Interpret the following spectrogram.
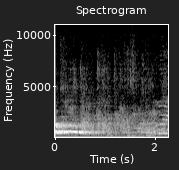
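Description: A voice holding a drawn-out note with a wavering pitch trails off in the first half-second. Then only the hall's echo and a steady low hum are left.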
